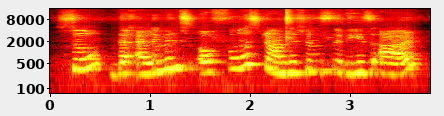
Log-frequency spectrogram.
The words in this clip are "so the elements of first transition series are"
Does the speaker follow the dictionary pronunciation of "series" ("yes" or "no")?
yes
